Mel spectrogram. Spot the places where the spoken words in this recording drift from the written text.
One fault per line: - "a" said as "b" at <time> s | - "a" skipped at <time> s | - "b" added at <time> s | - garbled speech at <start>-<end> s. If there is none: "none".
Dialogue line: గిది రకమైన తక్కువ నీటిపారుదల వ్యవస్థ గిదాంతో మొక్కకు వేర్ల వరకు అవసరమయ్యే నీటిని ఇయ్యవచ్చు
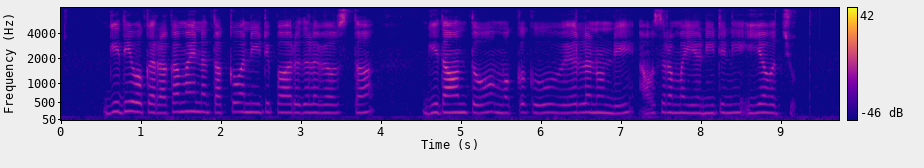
- "ఒక" added at 0.9 s
- "వరకు" said as "నుండి" at 6.7 s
